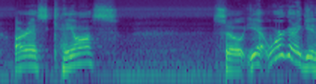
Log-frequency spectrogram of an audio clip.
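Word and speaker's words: RSKAOS: want to call it I guess you're supposed to pronounce it RS chaos so yeah we're gonna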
